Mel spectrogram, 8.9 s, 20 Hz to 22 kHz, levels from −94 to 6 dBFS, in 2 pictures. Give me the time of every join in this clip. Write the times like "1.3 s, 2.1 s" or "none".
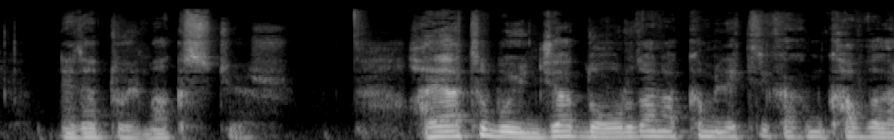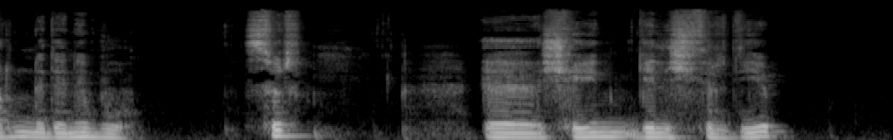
none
